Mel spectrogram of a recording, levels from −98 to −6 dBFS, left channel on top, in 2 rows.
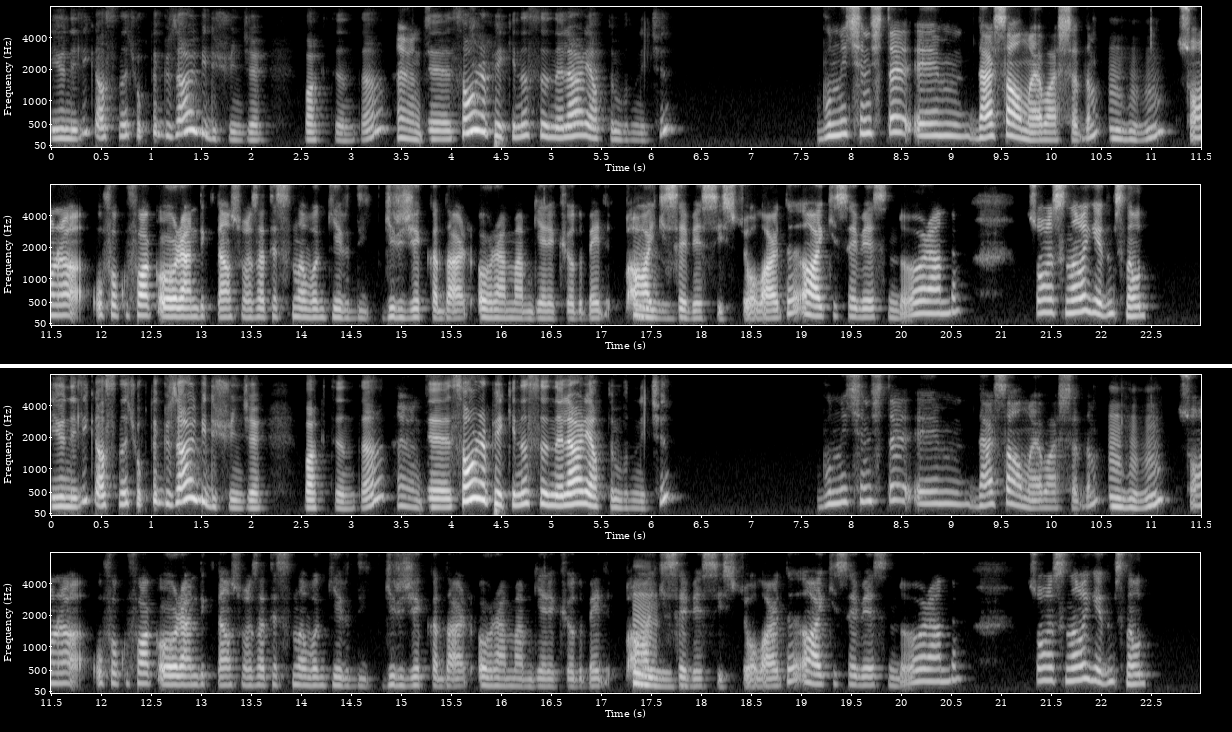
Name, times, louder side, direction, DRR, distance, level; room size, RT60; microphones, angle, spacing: voice 1, 0.0-2.1 2.5-3.3 3.8-6.2 10.6-11.1 17.3-17.7, right 5 dB, 65° right, 0.4 m, -25 dB
voice 2, 7.7-10.5 11.3-21.0 21.3-22.4, left 7 dB, 50° left, 0.4 m, -25 dB
6.3 x 5.9 x 4.7 m
head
